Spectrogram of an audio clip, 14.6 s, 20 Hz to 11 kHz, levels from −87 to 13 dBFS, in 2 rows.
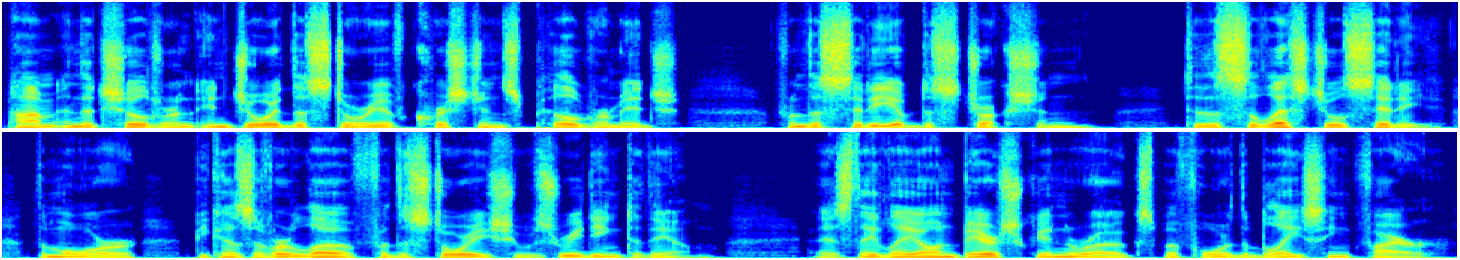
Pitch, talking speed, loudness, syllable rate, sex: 90 Hz, 175 wpm, -20 LUFS, 5.0 syllables/s, male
